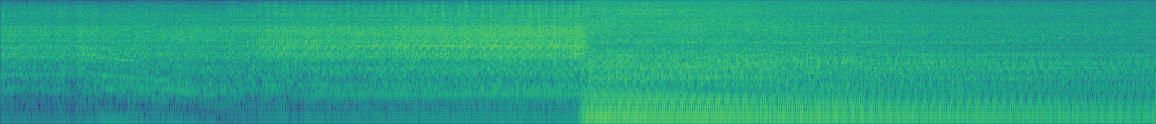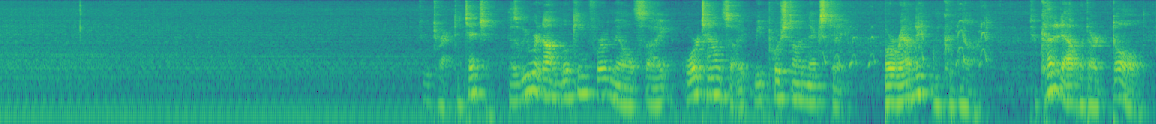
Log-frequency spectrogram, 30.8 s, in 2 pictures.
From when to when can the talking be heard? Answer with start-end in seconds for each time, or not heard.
21.1-30.6.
